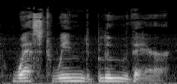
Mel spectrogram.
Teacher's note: That is what in technical poetic language we call spondi. That is several equally stressed syllables all kind of slapped in there together.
